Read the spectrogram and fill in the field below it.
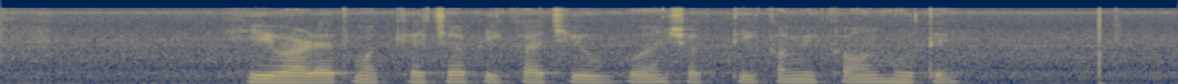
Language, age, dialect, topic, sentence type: Marathi, 18-24, Varhadi, agriculture, question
